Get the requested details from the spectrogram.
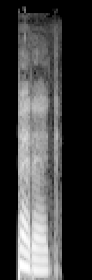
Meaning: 1. to spin, to roll 2. to roll, roll by, pass, elapse 3. to roll, beat 4. to have contact bounce
- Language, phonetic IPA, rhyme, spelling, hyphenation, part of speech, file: Hungarian, [ˈpɛrɛɡ], -ɛɡ, pereg, pe‧reg, verb, Hu-pereg.ogg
